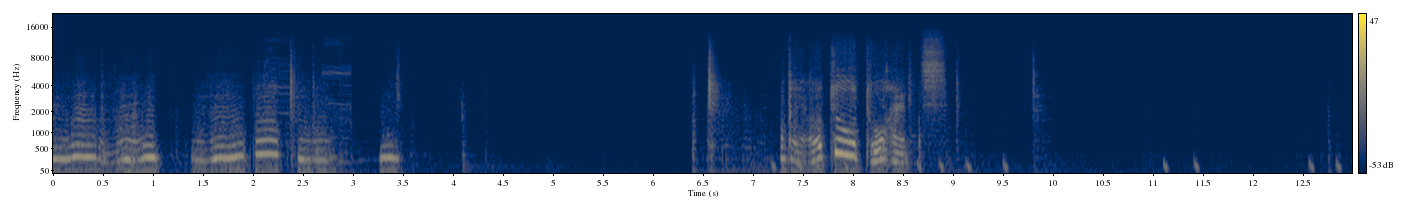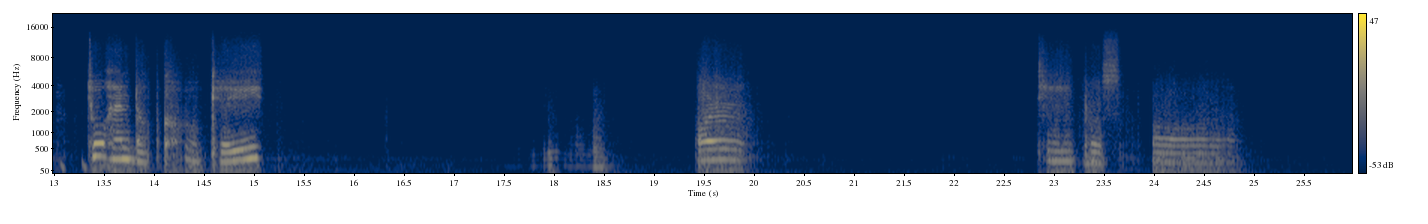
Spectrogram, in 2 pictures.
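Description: A young boy talks with animation close to a microphone, in short bursts with pauses.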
